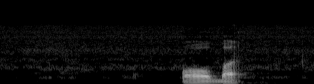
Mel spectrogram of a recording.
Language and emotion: Russian, neutral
